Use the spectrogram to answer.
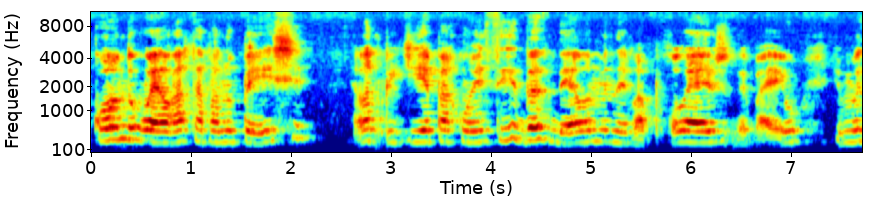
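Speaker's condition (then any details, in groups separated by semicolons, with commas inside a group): Spastic diplegic cerebral palsy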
